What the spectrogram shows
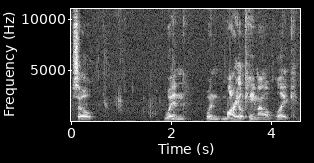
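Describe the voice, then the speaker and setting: In a fairly low, steady voice with drawn-out words, a podcast co-host in his thirties rambles and swears often while giving casual, opinionated takes on films and games. The audio is poor, recorded in a small indoor home studio with clear background room noise.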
